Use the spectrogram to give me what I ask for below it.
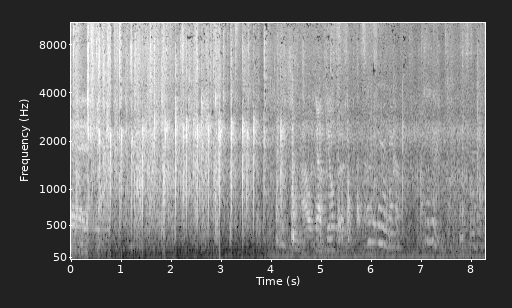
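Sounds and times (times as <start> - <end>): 
audience clapping: 0.0 - 5.3
speech: 5.1 - 7.5.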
